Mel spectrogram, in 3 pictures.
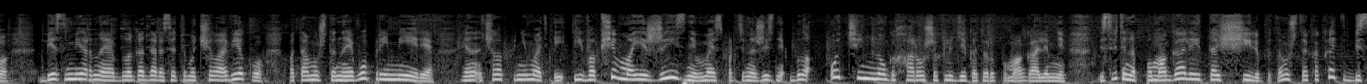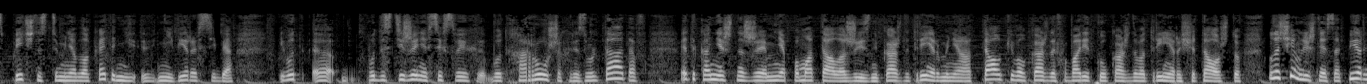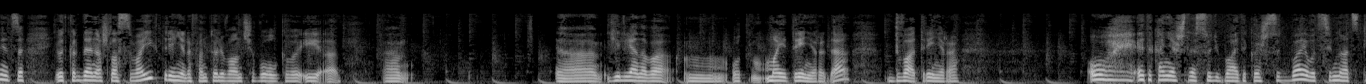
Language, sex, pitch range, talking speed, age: Russian, female, 165-210 Hz, 155 wpm, 20-39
